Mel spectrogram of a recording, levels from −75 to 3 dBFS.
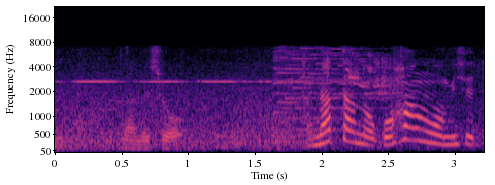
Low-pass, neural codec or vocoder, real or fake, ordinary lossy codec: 7.2 kHz; none; real; none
